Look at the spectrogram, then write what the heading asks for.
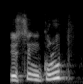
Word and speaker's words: ThyssenKrupp: That Thyskerup Marine Systems, the German submaker. How do you pronounce it? ThyssenKrupp Marine Systems.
